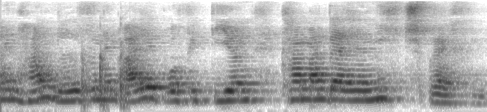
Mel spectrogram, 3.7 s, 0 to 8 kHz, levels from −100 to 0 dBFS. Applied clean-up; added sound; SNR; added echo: none; Knock; 10 dB; reverberation time 0.7 s.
